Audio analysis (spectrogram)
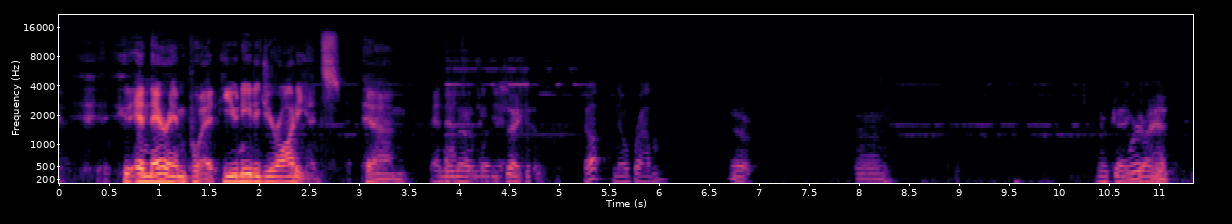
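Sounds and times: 
telephone ringing with a high electronic tone: 0:00.0 - 0:05.8, 0:08.1 - 0:11.3
speech: 0:00.0 - 0:07.0, 0:08.0 - 0:08.4, 0:10.4 - 0:11.2.

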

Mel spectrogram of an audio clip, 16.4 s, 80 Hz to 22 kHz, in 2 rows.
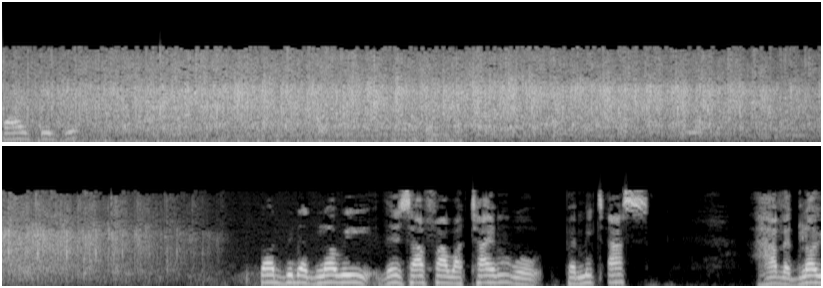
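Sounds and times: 
audience clapping in joy: 0:00.0 - 0:10.4
speech: 0:00.2 - 0:01.2, 0:10.8 - 0:14.7, 0:15.7 - 0:16.3.

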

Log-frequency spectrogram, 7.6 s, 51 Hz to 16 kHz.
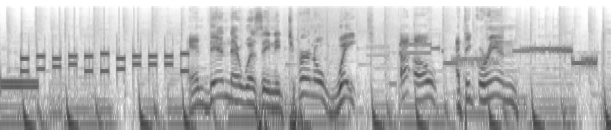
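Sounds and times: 
touch-tone beeps of a phone number being dialed for a dial-up modem: 0:00.0 - 0:02.4, 0:06.4 - 0:07.5
speech: 0:02.4 - 0:06.7.

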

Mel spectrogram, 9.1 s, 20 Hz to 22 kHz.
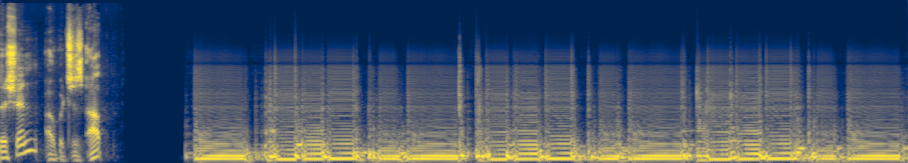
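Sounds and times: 
speech: 0:00.0 - 0:01.2
electric guitar through fuzz pedal with bass-boost capacitor option playing distorted chords: 0:01.9 - 0:09.0.

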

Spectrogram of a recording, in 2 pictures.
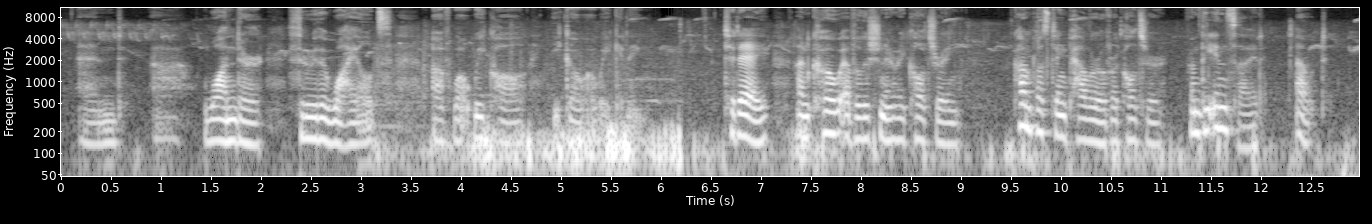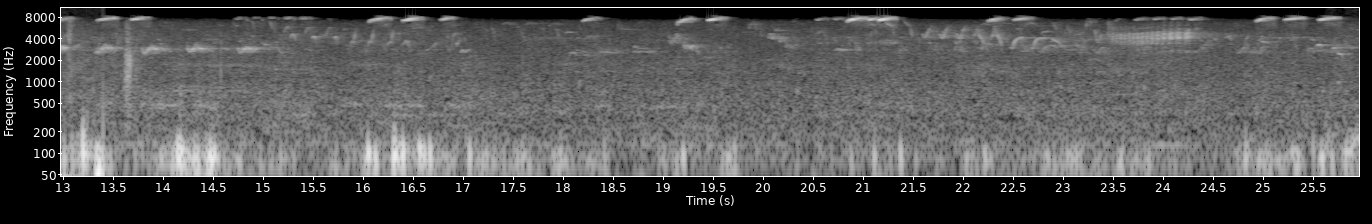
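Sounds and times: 
low uneven rumbling noise: 0:00.0 - 0:13.4
faint outdoor birdsong: 0:00.0 - 0:13.5
speech: 0:00.4 - 0:00.7, 0:01.4 - 0:05.8, 0:06.7 - 0:12.7.

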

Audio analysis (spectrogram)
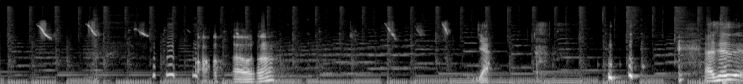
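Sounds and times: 
voice imitating a baby chick peeping: 0:00.4 - 0:01.9, 0:03.9 - 0:04.5
laughter: 0:01.0 - 0:02.3
speech: 0:01.7 - 0:03.0, 0:07.0 - 0:07.4.

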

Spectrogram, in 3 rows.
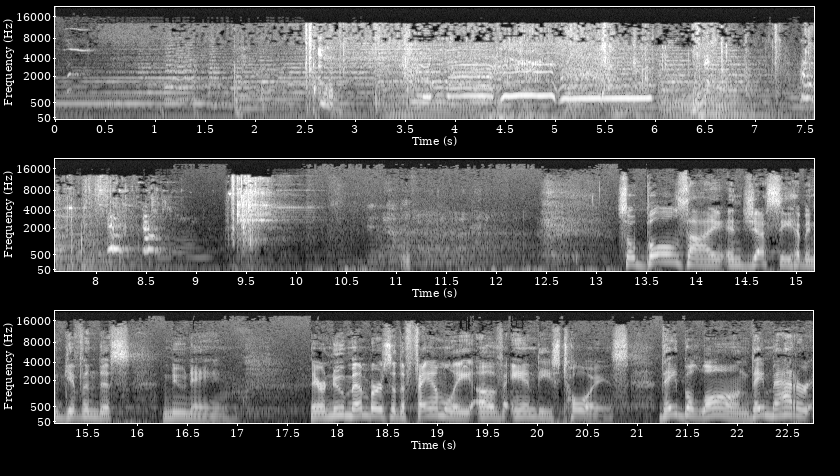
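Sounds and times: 
music playing: 0:00.0 - 0:09.1
dog barking: 0:07.4 - 0:08.8
laughter: 0:10.7 - 0:12.4
speech: 0:13.3 - 0:17.0, 0:17.7 - 0:22.7.

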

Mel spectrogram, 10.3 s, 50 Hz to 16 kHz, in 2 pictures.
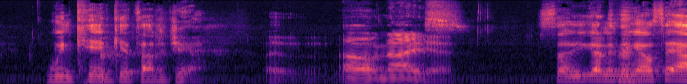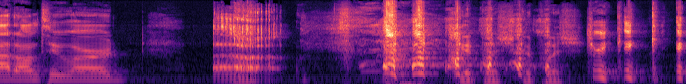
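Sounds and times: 
speech: 0:00.4 - 0:07.5, 0:08.6 - 0:10.2
loud burp: 0:06.7 - 0:07.4
laughter: 0:07.6 - 0:09.5.

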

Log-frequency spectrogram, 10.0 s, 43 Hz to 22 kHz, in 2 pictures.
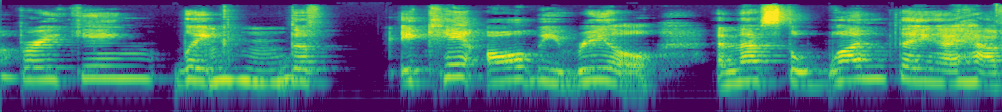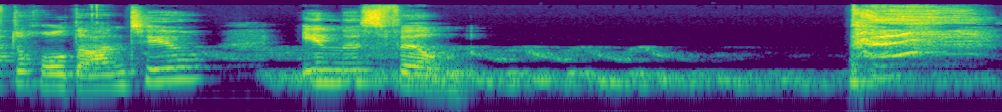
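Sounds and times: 
speech: 0:00.1 - 0:07.5
police siren wailing outside an apartment: 0:05.9 - 0:10.0.

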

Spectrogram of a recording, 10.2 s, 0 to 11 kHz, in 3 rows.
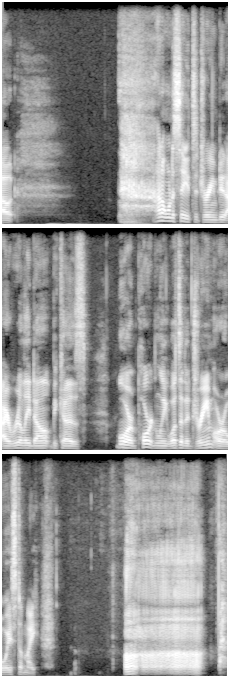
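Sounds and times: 
speech: 0:00.0 - 0:00.4, 0:01.8 - 0:07.6, 0:08.6 - 0:09.3
muffled burp: 0:01.8 - 0:02.3, 0:08.6 - 0:10.1.

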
